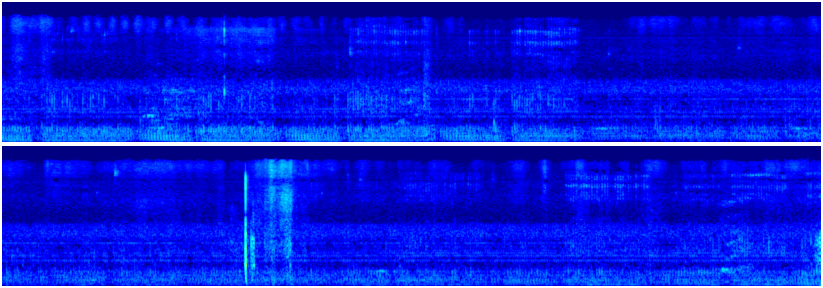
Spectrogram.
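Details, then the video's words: Resting cat named Sora purrs continuously, a low pulsing rumble that rises and falls gently with each breath, one sharp click near the middle. "Take a rest with cat Sora- three minutes purring"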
